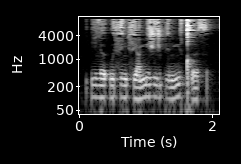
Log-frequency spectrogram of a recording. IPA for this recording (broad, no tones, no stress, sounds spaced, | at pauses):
ʔ i l ə ʔ u fʲ ʌ n fʲ ɑ mʲ ɛ ʒ i ʒ pʲ ʊ n mʲ u ǃʼ ə θ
